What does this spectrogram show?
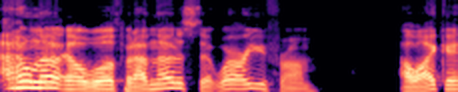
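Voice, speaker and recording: A man with a Southern US accent talks at a moderate pace. His high voice moves through very wide pitch swings. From US South, South Carolina. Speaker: YouTuber live streamer. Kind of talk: casual chat on a livestream.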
